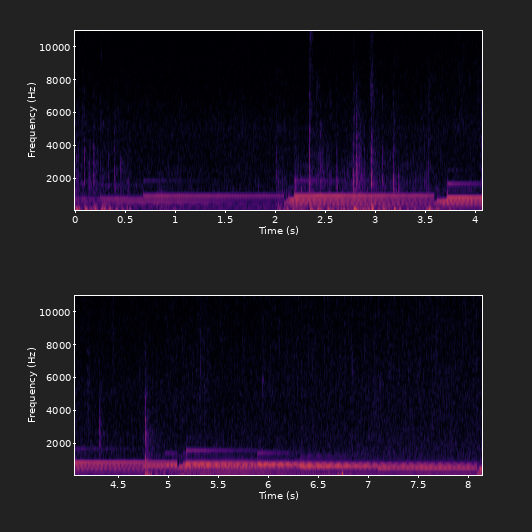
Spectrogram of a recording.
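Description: Soft background music of held chords that change about every second and a half, with a rain sound running beneath it.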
